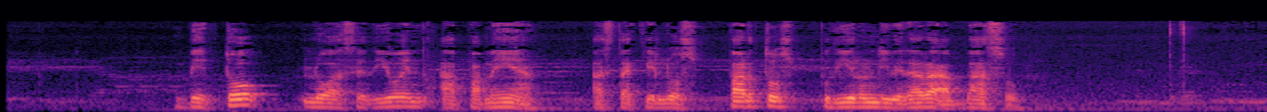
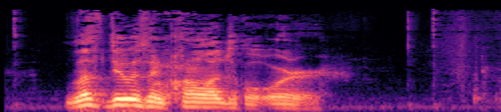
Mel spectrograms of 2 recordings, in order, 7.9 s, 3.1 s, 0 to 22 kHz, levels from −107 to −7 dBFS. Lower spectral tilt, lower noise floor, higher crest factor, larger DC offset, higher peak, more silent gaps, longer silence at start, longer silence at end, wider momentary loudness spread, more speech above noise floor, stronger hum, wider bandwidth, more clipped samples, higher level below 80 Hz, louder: second, -5 dB/octave vs -7.5 dB/octave; first, -69 dBFS vs -64 dBFS; about the same, 22 dB vs 18 dB; neither; second, -20 dBFS vs -2 dBFS; neither; first, 1.1 s vs 0.4 s; second, 0 s vs 1.2 s; first, 18 LU vs 15 LU; second, 30 dB vs 46 dB; neither; second, 11.5 kHz vs 14 kHz; neither; second, -72 dBFS vs -58 dBFS; second, -39 LUFS vs -18 LUFS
